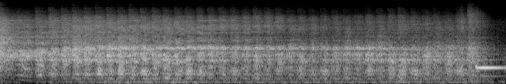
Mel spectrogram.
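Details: 2014 Ram 1500 4x4 5.7 V8 after oil pan replacement, cranked with the pedal floored so it won't fire, to build oil pressure first; even starter churn about three beats a second without firing, then stops.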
